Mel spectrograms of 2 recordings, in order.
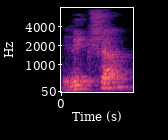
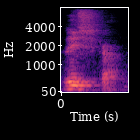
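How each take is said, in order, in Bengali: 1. মাঝের ব্যঞ্জনগুচ্ছটি হলো 'k' তারপর 's'। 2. মাঝের ব্যঞ্জনগুচ্ছটি হলো 's' তারপর 'k'। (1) "এটা আগে আসবে" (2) "এটা পরে যাবে"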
